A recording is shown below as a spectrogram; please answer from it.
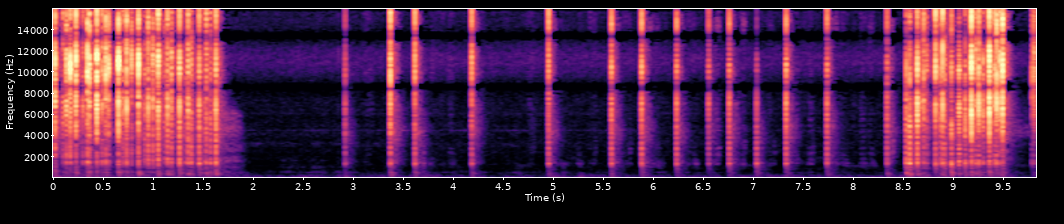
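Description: Long acrylic nails tap on a large flat LCD TV screen showing video thumbnails. Fast, dense flurries of bright, sharp clicks open and close the clip, with slower, separate taps in between. Each tap is crisp and dies away instantly.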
